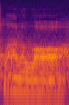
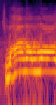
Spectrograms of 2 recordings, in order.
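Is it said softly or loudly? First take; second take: softly; loudly. First: It is said softly, just audible. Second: It is said loudly, as over a microphone.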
